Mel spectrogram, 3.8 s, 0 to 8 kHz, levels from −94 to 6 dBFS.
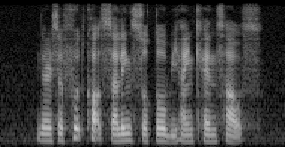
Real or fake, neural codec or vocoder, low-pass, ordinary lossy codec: real; none; 7.2 kHz; none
